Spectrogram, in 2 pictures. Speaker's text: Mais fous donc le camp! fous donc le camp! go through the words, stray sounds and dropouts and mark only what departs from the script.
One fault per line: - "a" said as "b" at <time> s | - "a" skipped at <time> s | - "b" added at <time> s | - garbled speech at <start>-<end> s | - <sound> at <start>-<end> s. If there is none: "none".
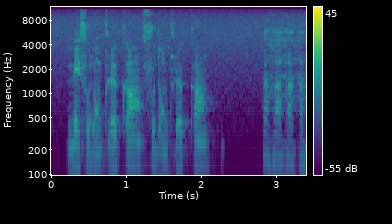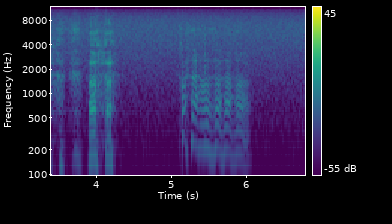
- laugh at 2.8-4.4 s
- laugh at 5.1-6.1 s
